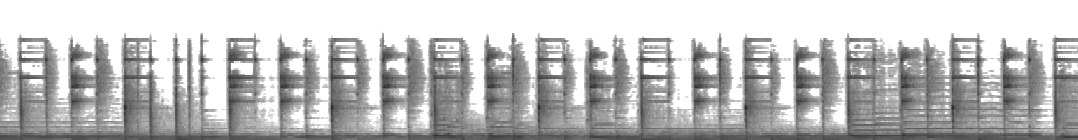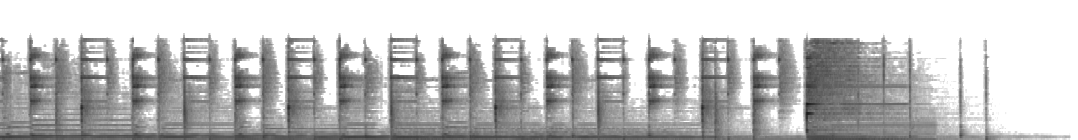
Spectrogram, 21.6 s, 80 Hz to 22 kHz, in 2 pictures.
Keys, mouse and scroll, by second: 15.2-15.5 scroll down 1, 18.1 scroll up 1, 19.7 click.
